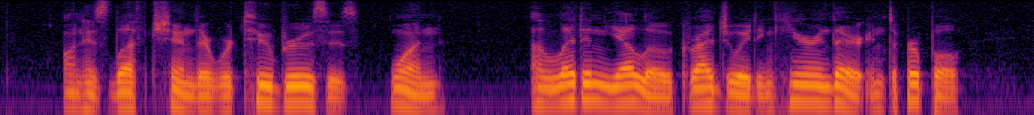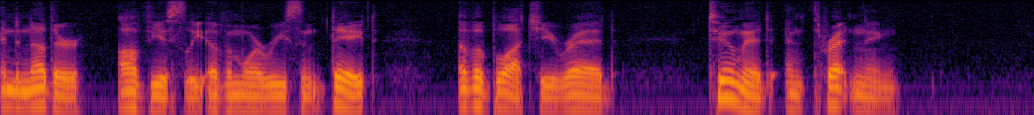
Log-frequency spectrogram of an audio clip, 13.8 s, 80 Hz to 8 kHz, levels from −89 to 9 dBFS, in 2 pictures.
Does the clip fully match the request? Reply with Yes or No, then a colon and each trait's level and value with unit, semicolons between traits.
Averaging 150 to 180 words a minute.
No: average, 140 wpm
